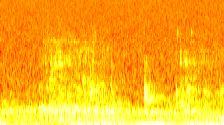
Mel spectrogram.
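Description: Water is poured gently into a stalled car whose engine has seized solid, giving a faint, soft trickling and squishing with a few small gurgles, over a steady low hum.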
